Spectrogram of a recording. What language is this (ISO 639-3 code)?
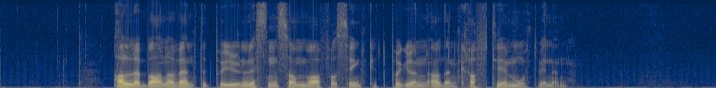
nor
